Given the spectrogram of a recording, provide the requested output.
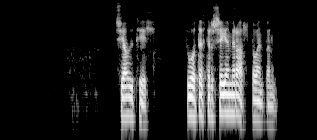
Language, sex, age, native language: Icelandic, male, 20-29, Icelandic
